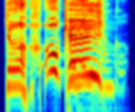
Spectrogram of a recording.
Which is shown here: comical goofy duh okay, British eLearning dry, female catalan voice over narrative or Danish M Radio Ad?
comical goofy duh okay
